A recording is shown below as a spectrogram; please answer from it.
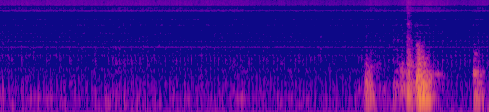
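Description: Near silence, then a swing-away heat press being swung over and clamped shut: a few clunks about four and a half to five and a half seconds in, the loudest just after five seconds, and one more short knock at the very end.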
